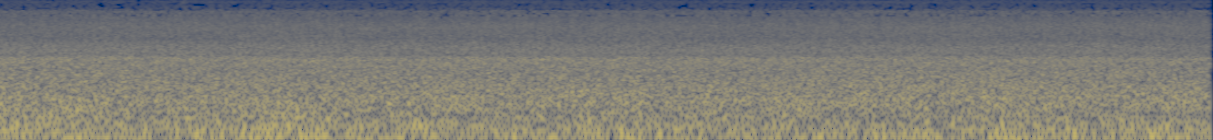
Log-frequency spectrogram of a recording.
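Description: Torrential rain downpour: a steady, unbroken hiss.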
